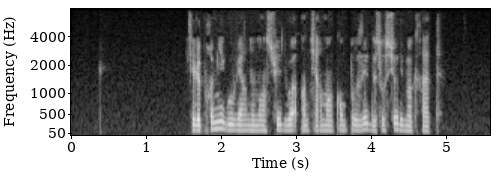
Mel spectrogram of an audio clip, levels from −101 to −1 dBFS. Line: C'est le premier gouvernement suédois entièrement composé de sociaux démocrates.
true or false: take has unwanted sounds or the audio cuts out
false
